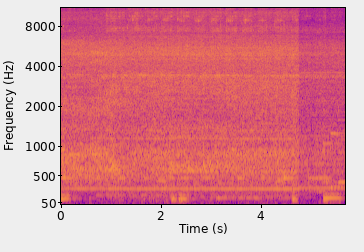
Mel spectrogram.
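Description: Electric hand mixer running steadily with a motor whir, its beaters whisking egg whites in a glass bowl to stiff peaks. The whir drops suddenly and grows quieter near the end.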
